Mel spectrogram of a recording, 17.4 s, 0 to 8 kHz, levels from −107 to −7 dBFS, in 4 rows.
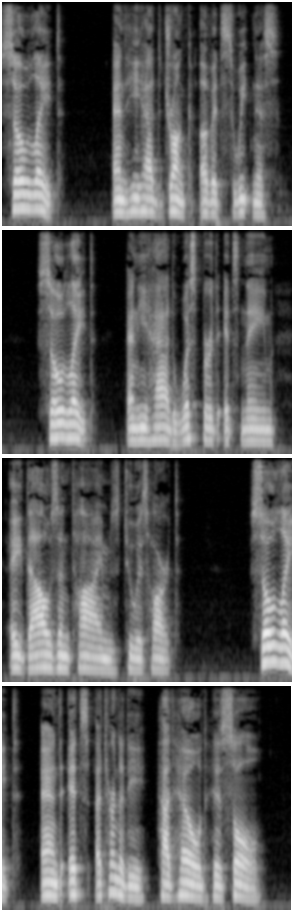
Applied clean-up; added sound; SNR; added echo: none; none; none; none.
